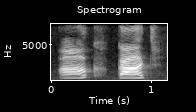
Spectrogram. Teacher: अनुनासिक स्वर ध्वनि है, इसके उच्चारण में हवा नाक से कम और मुंह से ज्यादा निकलती है।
